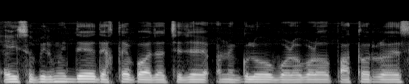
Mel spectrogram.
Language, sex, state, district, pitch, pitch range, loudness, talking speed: Bengali, male, Assam, Hailakandi, 115 Hz, 110-120 Hz, -16 LUFS, 175 wpm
